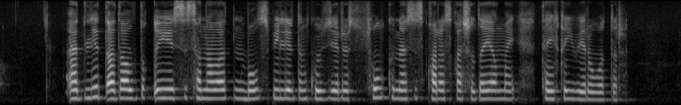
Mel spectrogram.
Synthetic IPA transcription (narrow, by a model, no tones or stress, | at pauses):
æd̪ɪle̞t̪ɑd̪ɑlˠd̪əqʏje̞sɪsɑnɑlˠɑt̪ənbolˠəspejle̞ɾd̪ɪŋkʲʰɵzd̪e̞ɾɪso̞lˠkʲʰʏnæsɪzqʰɑɾɑsqɑʃəd̪ɑjɑlˠmɑjt̪ʰɑjqijbe̞ɾɪwo̞t̪əɾ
